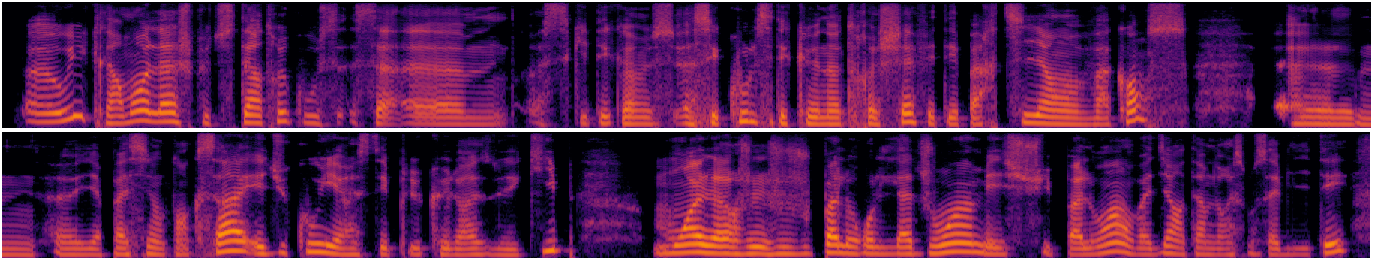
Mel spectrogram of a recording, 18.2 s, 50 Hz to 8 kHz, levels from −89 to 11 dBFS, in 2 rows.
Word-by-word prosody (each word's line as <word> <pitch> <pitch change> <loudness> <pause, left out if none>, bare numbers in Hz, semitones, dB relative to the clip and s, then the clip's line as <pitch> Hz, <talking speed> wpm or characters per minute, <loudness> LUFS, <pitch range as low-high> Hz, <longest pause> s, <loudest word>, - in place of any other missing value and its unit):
Heu, 200 -2 -1
oui, 330 +8 +1
clairement! 180 +7 +2
Là, 210 -1 +5
je 190 - -7
peux 170 - -9
te 145 - -19
citer 190 - -1
un 180 - +4
truc 215 +3 -4
où 175 -1 -6
c 155 - -13
ça, - - -4
hem 150 - -4 0.2
ce - - -12
qui 160 - -10
était 165 +1 -4
quand 160 -2 0
même 155 0 -3
su 155 - -8
assez 165 +1 0
cool 210 +3 0
c'était 170 -2 -2
que 160 - -1
notre 155 +1 0
chef 200 +6 +1
était 150 -2 -4
parti 180 +5 -1
en 155 -2 +2
vacances, 145 - -2 0.7
hem, 150 -3 -3
heu, 140 0 -4
il - - -5
y 140 - -4
pas 145 +2 -3
si 160 - -6
longtemps 145 -2 -4
que - - -10
ça. 225 +3 +8
Et 160 -7 +1
du 175 +3 -7
coup 200 +3 0
il 175 -5 +4
restait 140 +1 -6
plus 145 0 -9
que 145 - -9
le 140 -1 -4
reste 140 +1 -4
de 135 - -10
l'équipe. 150 - -3 0.5
Moi, 175 +4 +5
alors, 170 -3 +8
je 160 +1 +2
je 155 +2 -2
joue 155 +1 -5
pas 185 +3 +6
le 175 - +2
rôle 160 -1 -1
de 155 - -9
l'adjoint, 170 +6 +4
mais 175 -6 -1
je 145 - -7
suis - - -7
pas 140 0 0
loin, 185 +8 +2
on 185 - -1
va 145 -1 -4
dire, 165 +3 -2
en 150 - -3
termes 145 -1 -6
de 140 - -8
responsabilité. 140 +5 -2
De - - -43
155 Hz, 240 wpm, -24 LUFS, 145-180 Hz, 0.7 s, ça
